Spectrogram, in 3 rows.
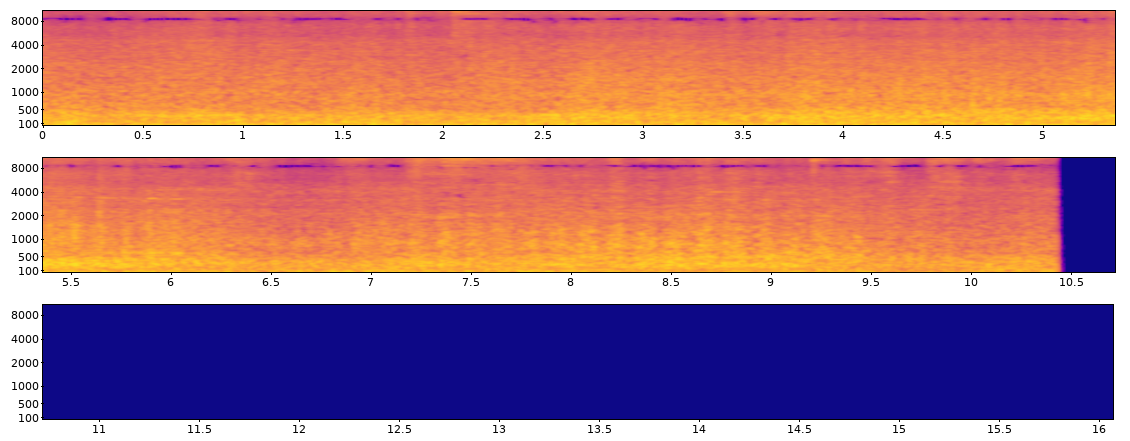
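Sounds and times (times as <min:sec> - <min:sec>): freight train rolling past: 0:00.0 - 0:10.5
train wheels on rails: 0:00.0 - 0:10.5.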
